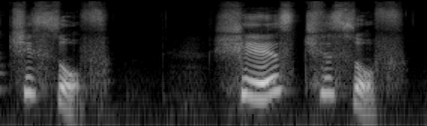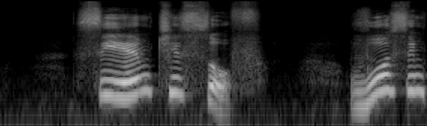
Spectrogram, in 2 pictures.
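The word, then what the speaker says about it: часов: 그래서 여기도 역시 차소프라고 읽는 것이 아니라 취소프라고 읽습니다. 뼈 취소프, 쉐스 취소프, CM 취소프, 워심 취소프.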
